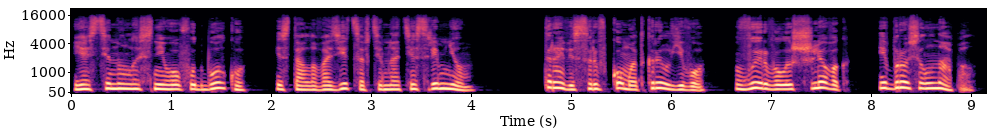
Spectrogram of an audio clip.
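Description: A woman reading a first-person story aloud in steady, measured scripted narration on a close mic. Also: medium pitch, no echo. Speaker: audiobook narrator.

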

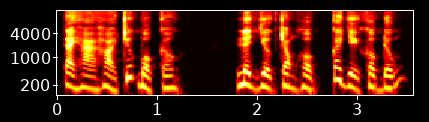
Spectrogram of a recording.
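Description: A woman voicing a calm, cunning young male cultivator who speaks politely and composed. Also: lowish voice, a little fast, slightly rough, no room sound, studio quality.

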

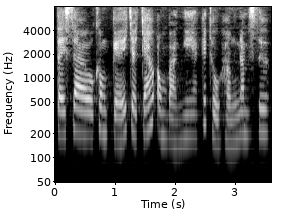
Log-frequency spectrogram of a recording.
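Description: A woman's voice: lowish voice, moderate pace, big-room sound, close to an everyday voice. A woman voicing a cold, bitter old grandmother who speaks in an icy, commanding way. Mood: cold, contemptuous.

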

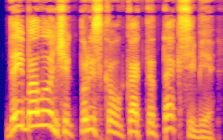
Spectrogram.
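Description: Give me an expressive male audiobook narrator with a high voice. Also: brisk, dry recording, studio quality. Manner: expressive reading.

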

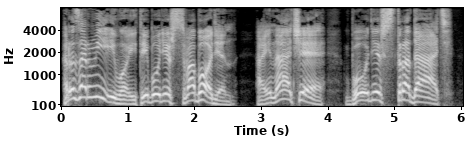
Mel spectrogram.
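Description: A man's voice: high-pitched, huge pitch swings, takes it slowly, a bit bright, dry recording, full character voice. A domineering old sorcerer barks orders and threats at his students and at a demon, as a man voices him for an audiobook. His voice rises and falls sharply as he commands. It is recorded close and dry. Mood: commanding. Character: stern old male sorcerer teacher, domineering. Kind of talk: audiobook character voice.

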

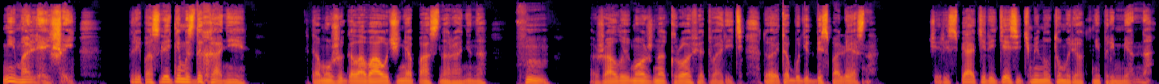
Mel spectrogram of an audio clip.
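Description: A man reading aloud, voicing a neat, wary old doctor who speaks quietly, curtly and matter-of-factly. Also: deep voice, normal speed, creaky, husky, no room sound, studio quality, heavily acted. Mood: grim. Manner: quiet, curt, matter-of-fact.

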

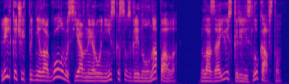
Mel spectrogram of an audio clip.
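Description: A man reading a novel aloud in an expressive storytelling manner. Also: mid-range voice, fairly quick, no echo, clean studio sound. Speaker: audiobook reader. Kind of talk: scripted narration.

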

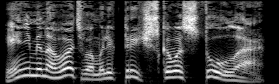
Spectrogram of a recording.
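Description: A commanding male detective from an old storybook tale, firm and measured as he lays out the charges, as a reader voices him. The delivery is close and dry. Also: mid-range voice, wildly swooping pitch, no room sound, pitched above the performer's own voice. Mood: stern.

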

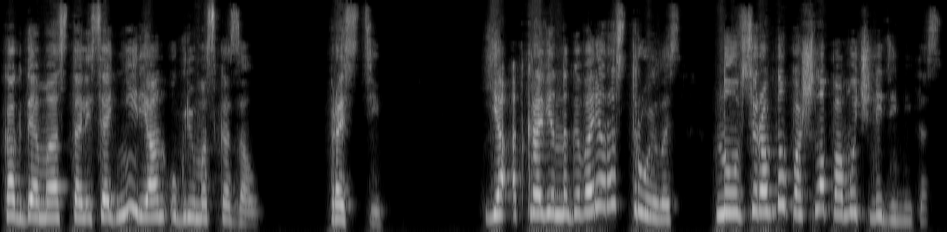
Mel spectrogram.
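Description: High-voiced woman narrating a novel. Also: moderate pace. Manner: expressive, storytelling. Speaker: audiobook narrator. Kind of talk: first-person novel narration.

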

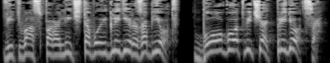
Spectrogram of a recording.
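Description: A man voicing a young, hot-tempered male village medic who shouts indignant reproaches, on a husky, lo-fi audiobook recording. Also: sits high, lively intonation, moderate pace, pitched above the performer's own voice.

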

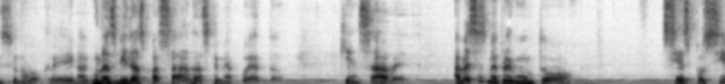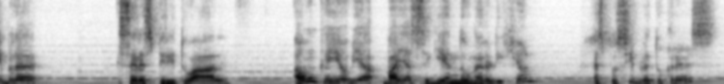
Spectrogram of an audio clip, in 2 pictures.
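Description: A woman's voice: mid-range voice, darkish tone. A woman hosting a community radio conversation, talking in a reflective way and asking musing questions. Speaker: radio host.

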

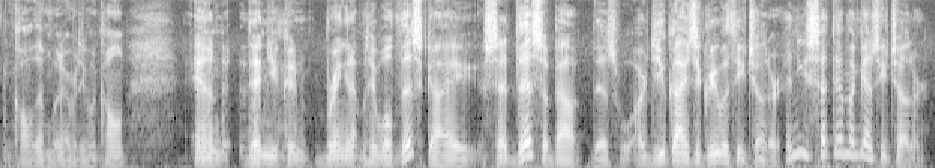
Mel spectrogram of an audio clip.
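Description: Very animated and quick, with few pauses, a man with a fairly low-pitched voice and no echo explains scripture to callers on his call-in radio Bible answers show. His manner is assertive and instructive.

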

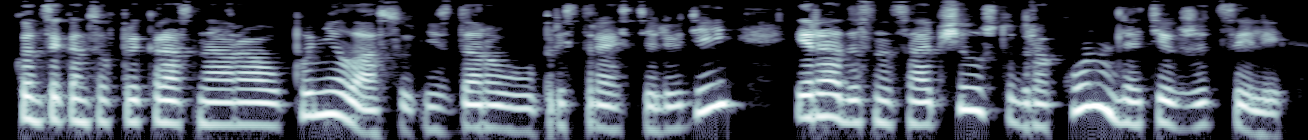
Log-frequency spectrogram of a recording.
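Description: Female audiobook narrator, fantasy, expressive, lowish voice. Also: fast talker.

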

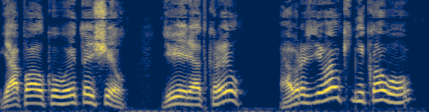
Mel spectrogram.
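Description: A man voicing a plucky schoolboy in an audiobook, telling his story in a chatty, animated way. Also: on the high side, normal speed, voice pushed up. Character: eager schoolboy, friendly and plucky. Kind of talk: audiobook character voice.

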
